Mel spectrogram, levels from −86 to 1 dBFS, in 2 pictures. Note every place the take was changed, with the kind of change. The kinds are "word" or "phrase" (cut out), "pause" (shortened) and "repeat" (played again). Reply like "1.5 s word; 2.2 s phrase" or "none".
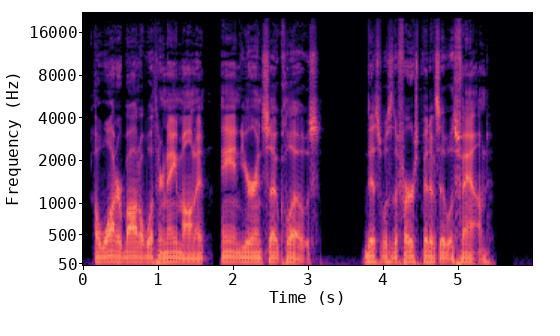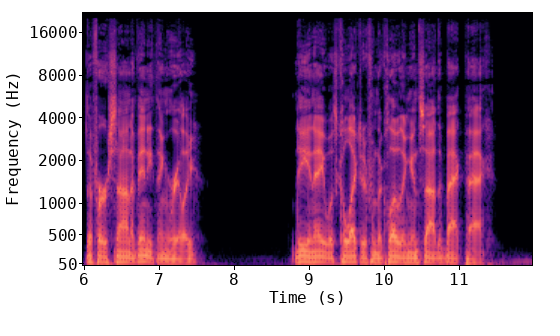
1.7 s pause; 3.5 s pause; 4.7 s word; 5.7 s pause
